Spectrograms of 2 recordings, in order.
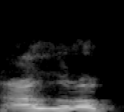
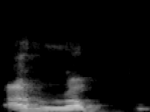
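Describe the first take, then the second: First: The L of the article is clearly pronounced. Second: The L merges into a doubled R sound. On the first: The speaker calls it wrong. "আমি আল রব্ব বলতে পারবো না" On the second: The speaker calls it right. "আমাকে বলতে হবে আর রব্ব"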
